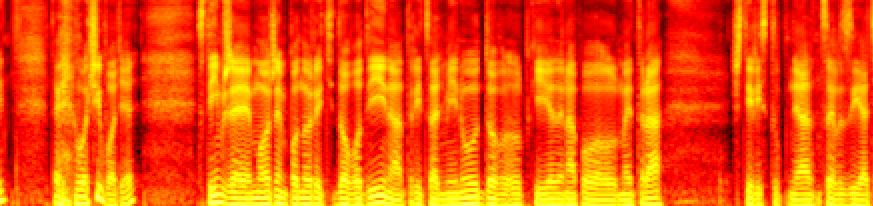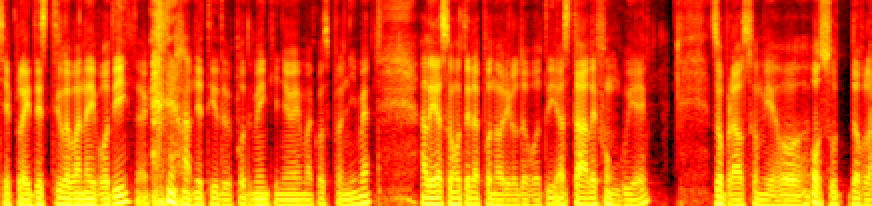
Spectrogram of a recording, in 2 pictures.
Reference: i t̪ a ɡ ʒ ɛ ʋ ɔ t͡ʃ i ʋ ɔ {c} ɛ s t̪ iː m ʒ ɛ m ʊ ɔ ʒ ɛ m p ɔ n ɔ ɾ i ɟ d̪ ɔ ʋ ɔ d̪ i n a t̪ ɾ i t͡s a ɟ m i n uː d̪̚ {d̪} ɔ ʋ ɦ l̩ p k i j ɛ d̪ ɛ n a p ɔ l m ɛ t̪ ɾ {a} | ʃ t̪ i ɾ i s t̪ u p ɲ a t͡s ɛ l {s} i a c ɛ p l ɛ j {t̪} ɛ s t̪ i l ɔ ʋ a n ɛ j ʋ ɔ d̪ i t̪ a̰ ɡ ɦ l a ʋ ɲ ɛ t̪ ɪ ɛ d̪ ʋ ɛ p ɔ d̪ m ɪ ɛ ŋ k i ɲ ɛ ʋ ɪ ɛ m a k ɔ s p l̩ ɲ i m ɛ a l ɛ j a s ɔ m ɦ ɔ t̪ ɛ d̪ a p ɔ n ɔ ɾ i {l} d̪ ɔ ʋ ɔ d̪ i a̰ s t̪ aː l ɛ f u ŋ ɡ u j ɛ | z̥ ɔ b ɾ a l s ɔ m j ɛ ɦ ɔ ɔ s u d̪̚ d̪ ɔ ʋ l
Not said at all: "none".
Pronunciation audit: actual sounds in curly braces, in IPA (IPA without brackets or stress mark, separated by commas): ɟ, d̪, a, z, d̪, l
